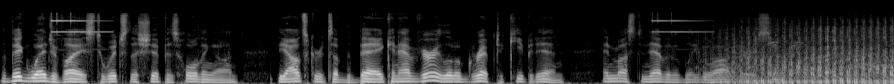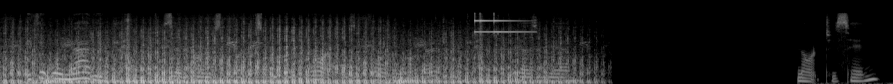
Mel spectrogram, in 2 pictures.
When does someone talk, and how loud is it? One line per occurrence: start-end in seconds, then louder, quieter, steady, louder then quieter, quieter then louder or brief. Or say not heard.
0.0-8.0 quieter
9.2-14.8 quieter
16.9-17.8 brief.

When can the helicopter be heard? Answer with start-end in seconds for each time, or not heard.
6.9-15.1.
